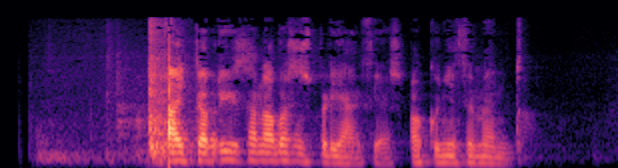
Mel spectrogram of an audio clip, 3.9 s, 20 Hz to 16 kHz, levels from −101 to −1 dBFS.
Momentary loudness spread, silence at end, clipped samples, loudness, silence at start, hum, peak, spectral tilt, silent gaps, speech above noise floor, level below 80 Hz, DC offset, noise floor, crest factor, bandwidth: 18 LU; 0.7 s; under 0.1%; -26 LUFS; 0.75 s; none; 0 dBFS; -4 dB/octave; none; 29 dB; -62 dBFS; under 0.1%; -56 dBFS; 28 dB; 11.5 kHz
